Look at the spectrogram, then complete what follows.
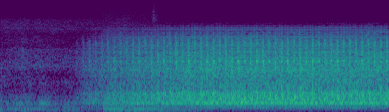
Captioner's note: car motor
